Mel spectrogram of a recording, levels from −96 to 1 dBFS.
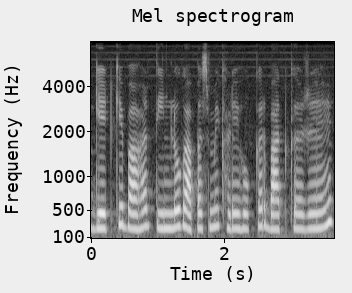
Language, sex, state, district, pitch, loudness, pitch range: Hindi, female, Jharkhand, Ranchi, 225 Hz, -17 LUFS, 225-250 Hz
